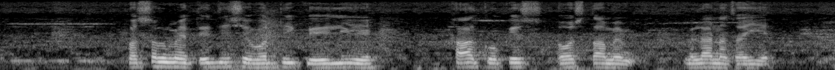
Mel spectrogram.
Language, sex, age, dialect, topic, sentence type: Hindi, male, 18-24, Marwari Dhudhari, agriculture, question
